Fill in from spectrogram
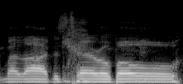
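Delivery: mock miserable Jawa. Voicing the Jawa fanning Jabba, slow mock moan. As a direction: drag it out like a bored servant.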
